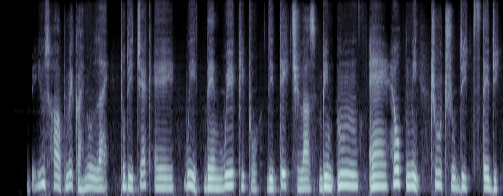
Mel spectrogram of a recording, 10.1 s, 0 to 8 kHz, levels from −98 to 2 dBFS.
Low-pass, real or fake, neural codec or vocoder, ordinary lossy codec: none; fake; codec, 16 kHz, 0.5 kbps, X-Codec, HuBERT features, trained on LibriSpeech; none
